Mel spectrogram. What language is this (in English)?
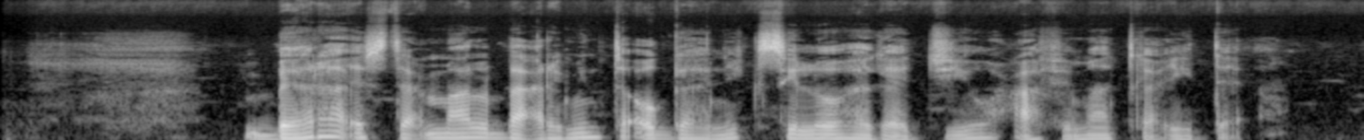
Somali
